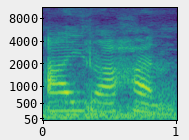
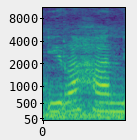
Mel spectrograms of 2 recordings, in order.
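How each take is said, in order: First: The name begins with an 'eye' sound. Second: The name begins with an 'ee' sound. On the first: The speaker calls it right. "yang bener itu adalah Airahan" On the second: The speaker calls it wrong. "nyebut namanya dia itu bukan Irahan"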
